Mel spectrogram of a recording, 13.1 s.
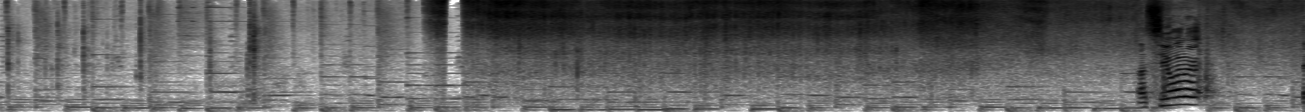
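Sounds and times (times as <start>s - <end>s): soft background music: 0.0s - 13.0s
chicken sizzling on griddle: 4.3s - 13.0s.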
